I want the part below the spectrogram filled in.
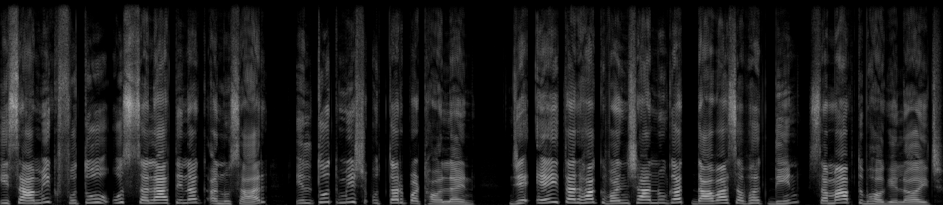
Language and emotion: Maithili, neutral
